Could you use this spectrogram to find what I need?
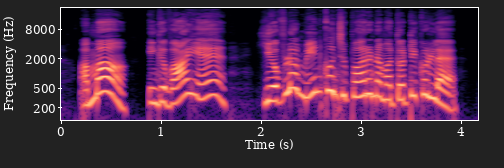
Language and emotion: Tamil, surprised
